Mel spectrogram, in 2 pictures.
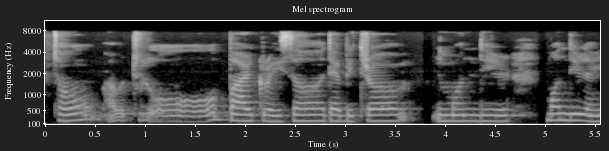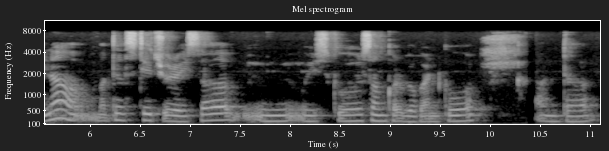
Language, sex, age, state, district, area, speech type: Nepali, female, 18-30, West Bengal, Kalimpong, rural, spontaneous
